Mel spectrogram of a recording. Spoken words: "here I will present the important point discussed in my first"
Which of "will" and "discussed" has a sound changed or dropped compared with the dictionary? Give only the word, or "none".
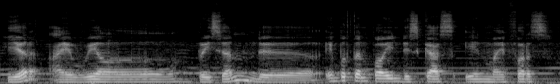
discussed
